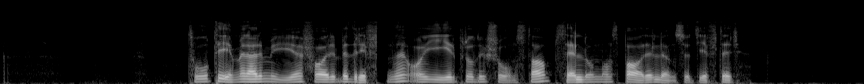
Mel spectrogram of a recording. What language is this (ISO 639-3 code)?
nor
